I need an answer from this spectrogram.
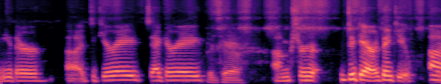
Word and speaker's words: Daguerre: Wait, how did you pronounce it? I forgot. It's a Daguerre. Daguerre, yes, thank you.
